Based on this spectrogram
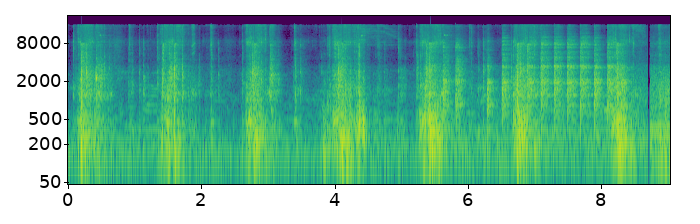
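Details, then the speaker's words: Yamaha Mio Sporty scooter with total no-start, compression check with the spark plug hole covered by hand while kick-starting: sharp, strong air puffs burst out evenly about a second apart; good compression. "Dia akan nembak, ada suara dak, dak keluar angin. Nah, itu menandakan bahwa kompresi itu bagus ya."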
